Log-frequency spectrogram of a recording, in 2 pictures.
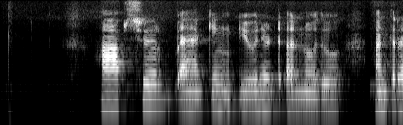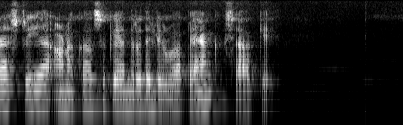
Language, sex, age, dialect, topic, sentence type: Kannada, female, 25-30, Coastal/Dakshin, banking, statement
